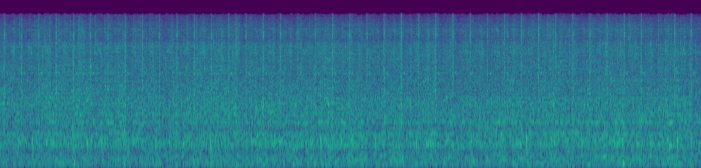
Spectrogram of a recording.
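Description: Lister stationary engine running steadily, belt-driving a small Lee, Howl & Co. bucket-type pump, with a continuous even mechanical clatter.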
